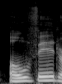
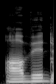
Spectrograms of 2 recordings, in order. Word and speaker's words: Ovid: It is out now on release on Ovid or Ovid, depending on how you choose to pronounce it, OVID.TV.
